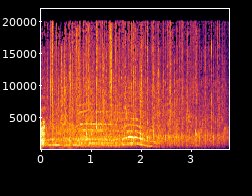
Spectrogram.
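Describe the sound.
A crowd applauds steadily, dense, loud clapping, with a few whoops and cheering voices riding over it before it gradually thins out.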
